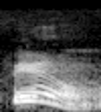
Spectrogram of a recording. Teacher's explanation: F랑 I랑 L 사이에는요. I라는 모음이 있지만 L과 M 사이에는 모음이 없어요. 그래서 film 뭐 이렇게 발음하잖아요.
